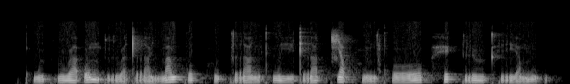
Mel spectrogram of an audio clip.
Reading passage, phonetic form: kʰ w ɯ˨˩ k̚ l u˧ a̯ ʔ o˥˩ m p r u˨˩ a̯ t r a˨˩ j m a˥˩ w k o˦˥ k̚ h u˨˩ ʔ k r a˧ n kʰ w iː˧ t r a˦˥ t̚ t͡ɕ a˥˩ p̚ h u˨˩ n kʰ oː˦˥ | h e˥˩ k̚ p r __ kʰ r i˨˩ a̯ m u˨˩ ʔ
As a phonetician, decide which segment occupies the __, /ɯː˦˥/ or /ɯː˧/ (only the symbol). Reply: ɯː˧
